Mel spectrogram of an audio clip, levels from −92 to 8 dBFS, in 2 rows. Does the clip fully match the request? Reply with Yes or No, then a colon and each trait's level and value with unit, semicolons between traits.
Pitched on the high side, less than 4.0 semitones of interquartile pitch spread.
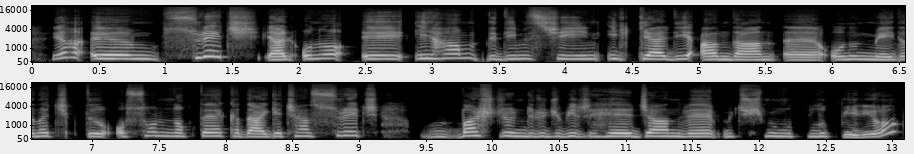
Yes: high, 230 Hz; average, 3.6 semitones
